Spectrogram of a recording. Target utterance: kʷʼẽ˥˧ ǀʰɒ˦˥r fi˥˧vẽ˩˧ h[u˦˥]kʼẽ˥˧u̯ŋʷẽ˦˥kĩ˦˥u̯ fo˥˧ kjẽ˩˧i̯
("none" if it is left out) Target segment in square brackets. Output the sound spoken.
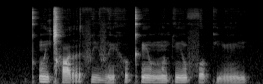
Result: u˦˥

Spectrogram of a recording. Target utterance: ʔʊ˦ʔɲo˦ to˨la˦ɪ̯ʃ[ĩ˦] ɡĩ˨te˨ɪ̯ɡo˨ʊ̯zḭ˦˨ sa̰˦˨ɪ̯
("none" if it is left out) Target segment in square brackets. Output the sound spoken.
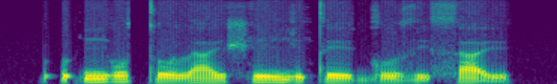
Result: ĩ˦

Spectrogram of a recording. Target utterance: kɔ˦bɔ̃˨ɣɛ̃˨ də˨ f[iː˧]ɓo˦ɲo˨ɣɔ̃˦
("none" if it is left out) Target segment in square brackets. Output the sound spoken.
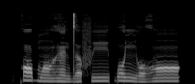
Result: iː˧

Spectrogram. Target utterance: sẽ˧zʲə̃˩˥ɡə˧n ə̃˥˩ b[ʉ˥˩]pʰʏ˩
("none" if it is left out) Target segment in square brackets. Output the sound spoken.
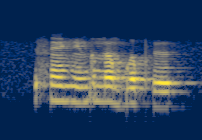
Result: ə˥˩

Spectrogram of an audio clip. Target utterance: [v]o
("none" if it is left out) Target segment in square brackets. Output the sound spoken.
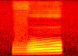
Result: v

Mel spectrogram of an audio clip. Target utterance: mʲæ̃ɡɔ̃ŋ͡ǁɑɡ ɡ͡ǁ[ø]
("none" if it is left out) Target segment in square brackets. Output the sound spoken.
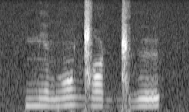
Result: ø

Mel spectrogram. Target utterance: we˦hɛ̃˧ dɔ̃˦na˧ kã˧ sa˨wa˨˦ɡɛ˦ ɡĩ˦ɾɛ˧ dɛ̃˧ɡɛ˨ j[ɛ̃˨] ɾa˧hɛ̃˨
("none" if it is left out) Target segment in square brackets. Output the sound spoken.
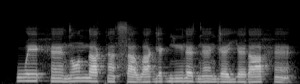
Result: ɛ˨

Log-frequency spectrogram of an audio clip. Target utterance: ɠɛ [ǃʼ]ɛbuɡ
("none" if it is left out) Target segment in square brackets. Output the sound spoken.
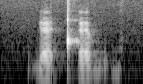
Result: ǃʼ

